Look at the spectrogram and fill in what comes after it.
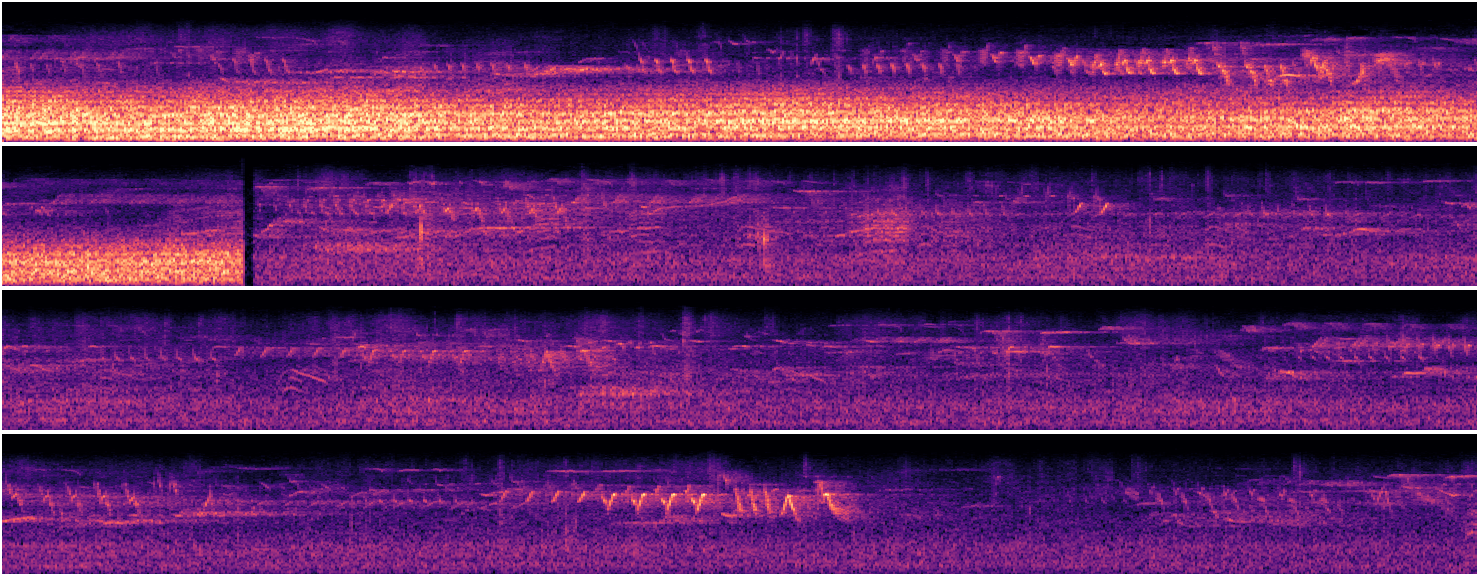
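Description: Small birds singing and chirping outdoors, with a louder rapid trill near the end. For the first third a louder steady drone of several held tones plays over them, then cuts off suddenly.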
